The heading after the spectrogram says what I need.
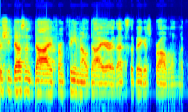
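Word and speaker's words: Dyure: doesn't die from female dire. That's the biggest problem with the female dire. Dire. Dire, like D-I-R-E, though it's spelled D-Y-U-R-E.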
